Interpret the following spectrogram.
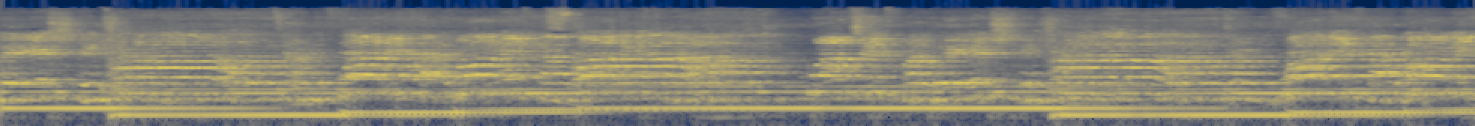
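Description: Children's choir singing a song with instrumental accompaniment, a held low note underneath that changes pitch every couple of seconds.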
